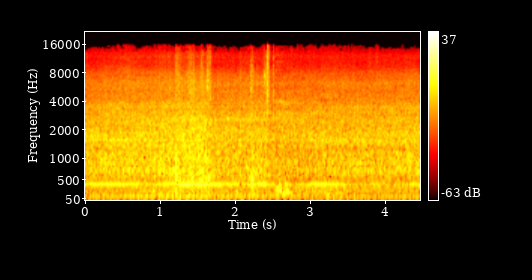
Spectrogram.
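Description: Small clip-on circulation fan in a grow tent running, a steady whirring hum. A few light clicks between one and two and a half seconds in as a plastic hydroponic net pot of clay pebbles is handled.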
